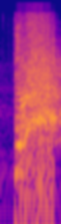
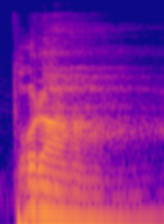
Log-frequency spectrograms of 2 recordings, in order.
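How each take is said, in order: First: It is shouted loudly. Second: It is said softly and calmly.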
